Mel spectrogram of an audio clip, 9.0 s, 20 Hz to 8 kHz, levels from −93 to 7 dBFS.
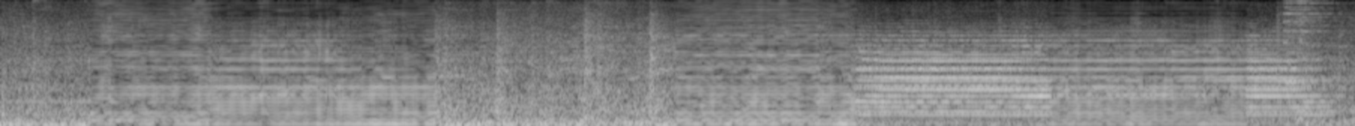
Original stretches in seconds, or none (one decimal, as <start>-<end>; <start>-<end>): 0.0-0.6; 2.9-4.5; 5.7-7.0; 8.3-9.0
